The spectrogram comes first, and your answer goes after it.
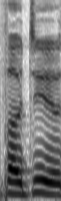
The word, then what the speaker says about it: vodou: I'm using vodou, that word, that's the Creole spelling and pronunciation for Haitian voodoo.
